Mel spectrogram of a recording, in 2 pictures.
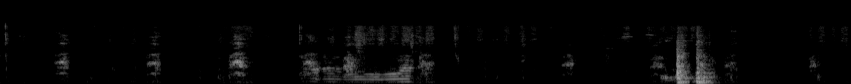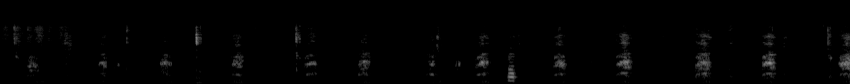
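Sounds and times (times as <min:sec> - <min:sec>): thump: 0:06.7 - 0:07.2
chewing and mouth smacks: 0:09.7 - 0:11.8.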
